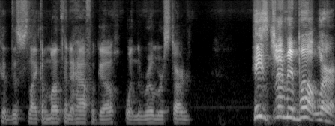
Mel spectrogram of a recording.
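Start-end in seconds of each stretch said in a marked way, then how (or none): 3.4-4.5 imitated voice pushed very high. Answering the question put to Dean about liking Jimmy Butler, in the Dean Chambers voice. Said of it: "In the Dean Chambers voice".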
